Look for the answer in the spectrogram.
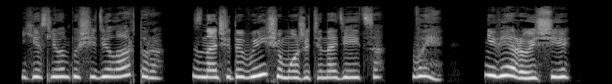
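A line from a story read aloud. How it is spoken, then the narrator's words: Shouting after. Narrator (Russian): кричала Аннабель нам вслед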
